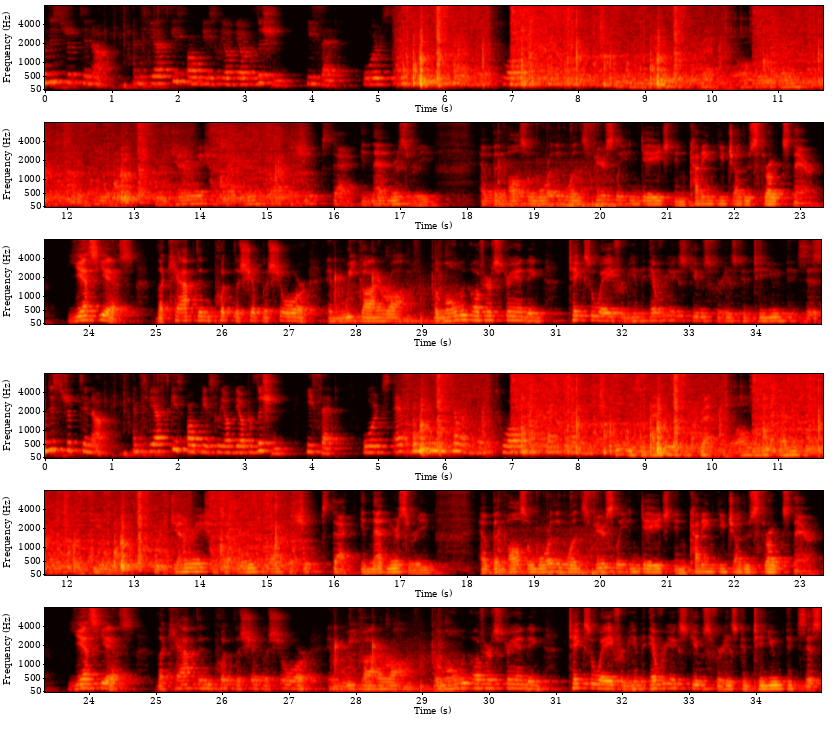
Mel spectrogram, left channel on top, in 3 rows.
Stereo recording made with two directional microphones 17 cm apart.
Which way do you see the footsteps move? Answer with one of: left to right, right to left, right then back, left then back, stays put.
left to right.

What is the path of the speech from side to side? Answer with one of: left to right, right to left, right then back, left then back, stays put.
left then back.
